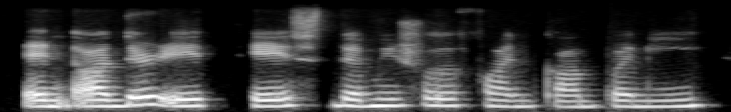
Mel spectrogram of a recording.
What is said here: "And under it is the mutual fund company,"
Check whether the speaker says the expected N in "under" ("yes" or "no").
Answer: no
